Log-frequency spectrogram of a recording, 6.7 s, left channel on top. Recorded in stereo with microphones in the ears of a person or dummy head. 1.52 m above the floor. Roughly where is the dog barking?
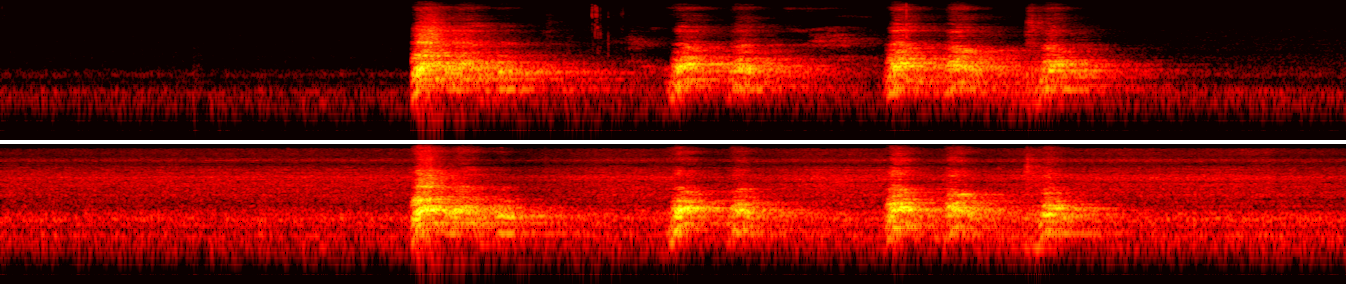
Right.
